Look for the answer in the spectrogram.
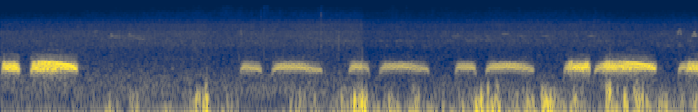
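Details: Spotted dove answering a lure bird during a trapping session at a windy spot in Lombok: low hollow coos in short-then-long pairs, repeated steadily, over a low rumble of wind.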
